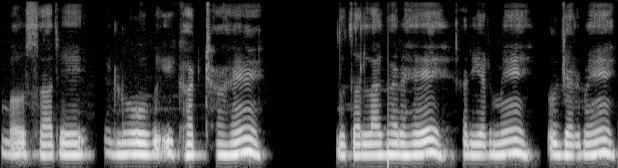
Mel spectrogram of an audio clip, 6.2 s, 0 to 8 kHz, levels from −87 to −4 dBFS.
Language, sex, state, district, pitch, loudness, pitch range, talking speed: Hindi, male, Uttar Pradesh, Gorakhpur, 160 Hz, -18 LUFS, 155-165 Hz, 115 wpm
